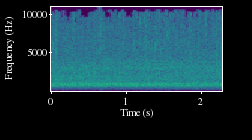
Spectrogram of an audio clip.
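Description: A large crowd in an indoor arena applauding, a steady dense wash of clapping.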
